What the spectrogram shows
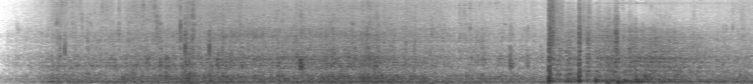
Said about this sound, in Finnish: Kun ajamme keskisyyrialaiseen Palmyran rauniokaupunkiin, vieressä räjähtää. Täällä räjähdykset tulevat suurimmaksi osaksi raivaustöistä.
